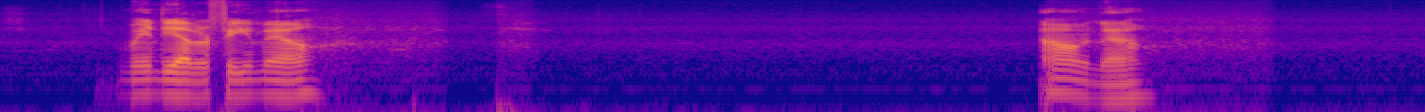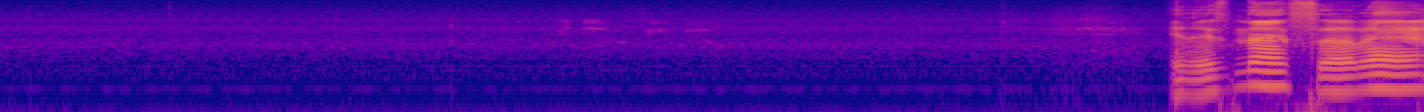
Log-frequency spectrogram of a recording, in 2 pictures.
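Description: A young man speaks into a microphone in short bursts.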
